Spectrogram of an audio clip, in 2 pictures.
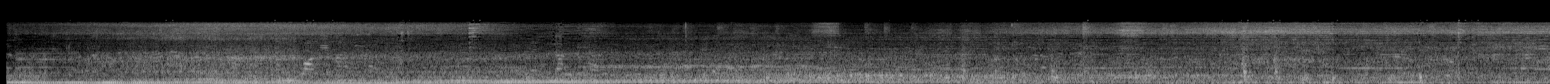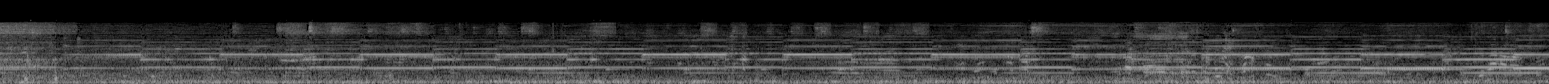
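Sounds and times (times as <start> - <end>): loud rushing hiss: 0.1 - 16.3
train rumbling on rails: 0.1 - 30.9
two-tone crossing alarm: 0.1 - 30.9.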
